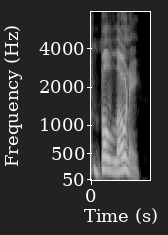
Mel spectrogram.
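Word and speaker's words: Bologna: Yeah, Joseph Baloney. Uh-huh. I made sure I was pronouncing it right.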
